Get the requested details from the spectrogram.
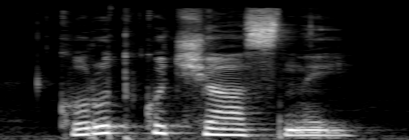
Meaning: short-term, of short duration, short-lasting, short-lived, transitory
- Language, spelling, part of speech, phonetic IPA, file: Ukrainian, короткочасний, adjective, [kɔrɔtkɔˈt͡ʃasnei̯], Uk-короткочасний.ogg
